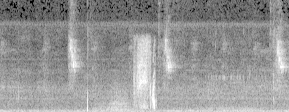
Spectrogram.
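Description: Instant noodles slurped into the mouth off a fork about halfway through, after a single light click of the fork. Short high bird chirps recur every two seconds or so.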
